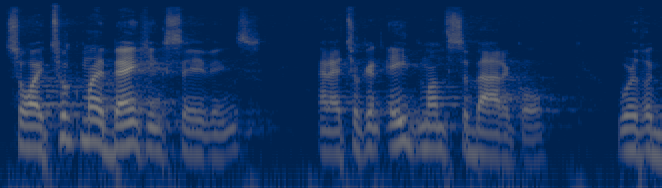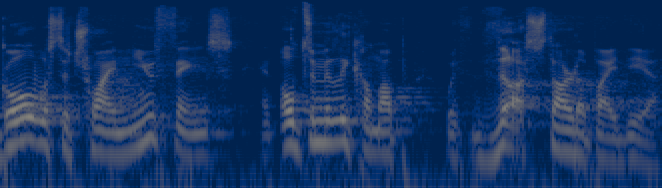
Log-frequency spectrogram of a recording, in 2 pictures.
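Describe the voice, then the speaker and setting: A man's voice: medium pitch, expressive, a little fast. A man in his twenties from Ecuador, a native Spanish speaker, telling personal stories in an earnest, reflective talk on stage. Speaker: TEDx speaker. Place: stage in a lecture hall. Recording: reverberant hall sound.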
